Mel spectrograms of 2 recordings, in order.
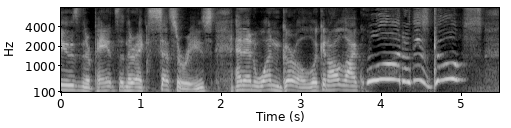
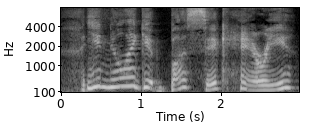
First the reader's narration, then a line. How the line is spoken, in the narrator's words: Alex groaned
